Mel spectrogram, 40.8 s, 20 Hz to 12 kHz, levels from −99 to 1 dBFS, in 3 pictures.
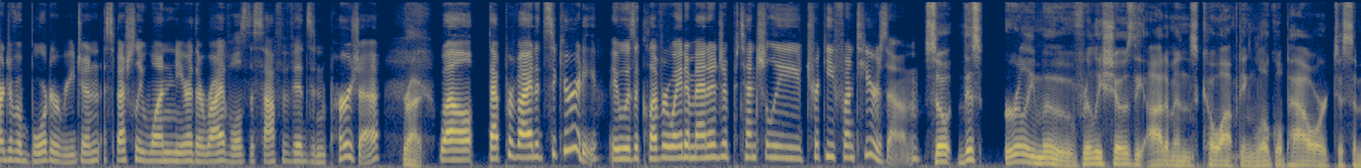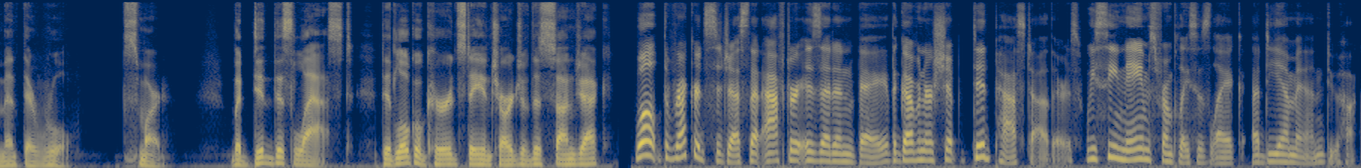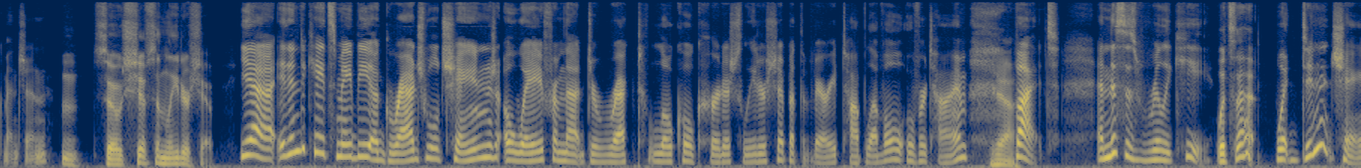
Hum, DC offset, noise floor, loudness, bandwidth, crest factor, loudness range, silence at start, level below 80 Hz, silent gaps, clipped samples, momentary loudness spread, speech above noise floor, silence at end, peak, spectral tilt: none; under 0.1%; -60 dBFS; -24 LUFS; 12 kHz; 24 dB; 7 LU; 0 s; -48 dBFS; 19.79-19.90 s; under 0.1%; 12 LU; 36 dB; 0 s; 0 dBFS; -4.5 dB/octave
